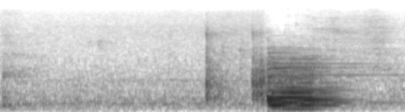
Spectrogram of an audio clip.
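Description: A grand piano sounded once, a little over a second in, ringing briefly and fading out.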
